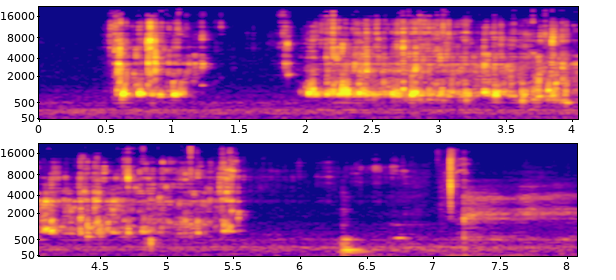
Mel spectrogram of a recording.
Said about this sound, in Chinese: 你问我做什么？我把水倒在地上，你给老子舔干净了，听到没有？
